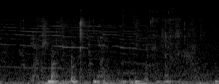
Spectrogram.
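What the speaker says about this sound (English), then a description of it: "I have to check on my cat. She's making odd noises." A pet cat makes a string of short, odd, low murmuring calls in a quiet room over a faint electronic hum, several brief sounds spaced about a quarter second apart, with no talk.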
